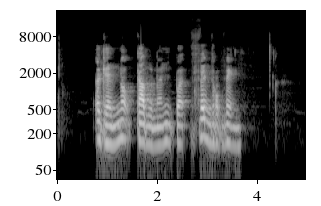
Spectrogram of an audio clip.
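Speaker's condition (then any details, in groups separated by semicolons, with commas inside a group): Cerebral palsy; wheelchair user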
